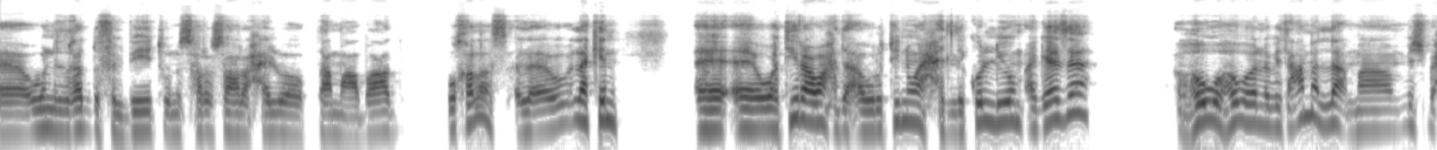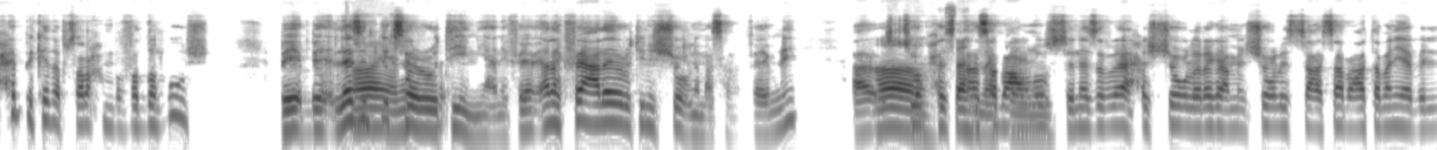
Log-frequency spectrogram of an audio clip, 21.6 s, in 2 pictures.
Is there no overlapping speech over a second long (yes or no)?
no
